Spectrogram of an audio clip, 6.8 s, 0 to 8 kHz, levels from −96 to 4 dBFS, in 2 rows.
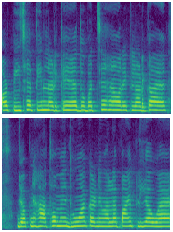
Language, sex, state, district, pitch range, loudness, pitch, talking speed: Hindi, female, Punjab, Fazilka, 290-305 Hz, -11 LUFS, 295 Hz, 205 wpm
